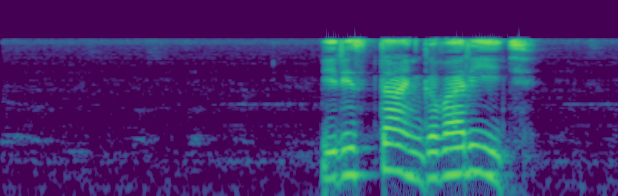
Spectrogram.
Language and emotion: Russian, angry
